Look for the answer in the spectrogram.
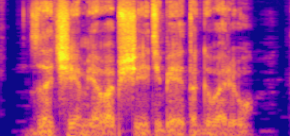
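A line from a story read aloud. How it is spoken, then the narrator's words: Ironic snort. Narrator (Russian): хмыкнул, но в тоне скользнула нотка иронии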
